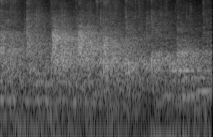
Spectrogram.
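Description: Applause: a steady patter of many hand claps.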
